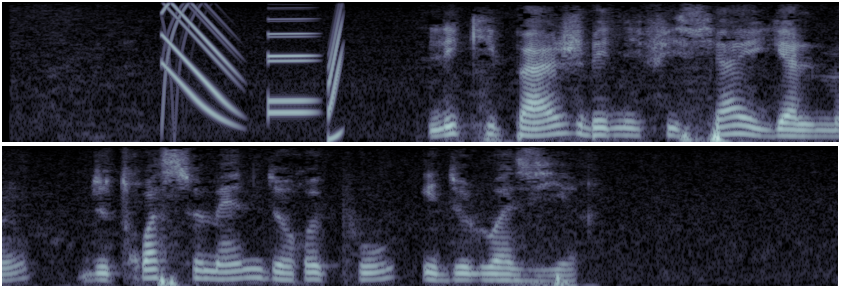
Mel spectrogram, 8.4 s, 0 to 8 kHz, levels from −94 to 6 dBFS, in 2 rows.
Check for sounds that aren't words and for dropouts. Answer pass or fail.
fail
